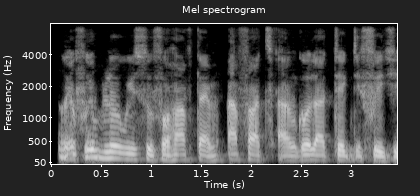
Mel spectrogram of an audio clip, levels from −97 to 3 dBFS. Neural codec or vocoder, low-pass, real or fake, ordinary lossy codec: codec, 16 kHz in and 24 kHz out, 2.2 kbps, FireRedTTS-2 codec; 7.2 kHz; fake; none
